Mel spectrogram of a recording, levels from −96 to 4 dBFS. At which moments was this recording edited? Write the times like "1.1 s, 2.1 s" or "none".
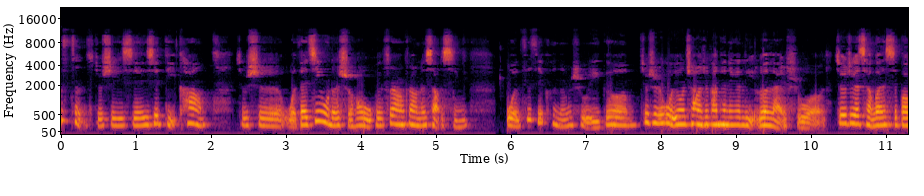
5.8 s, 10.2 s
